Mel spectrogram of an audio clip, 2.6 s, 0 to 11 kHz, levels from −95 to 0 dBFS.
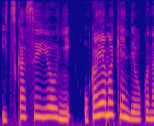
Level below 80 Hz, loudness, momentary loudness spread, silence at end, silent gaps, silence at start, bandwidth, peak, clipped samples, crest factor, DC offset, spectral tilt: -68 dBFS; -31 LUFS; 10 LU; 0 s; none; 0.05 s; 11 kHz; -18 dBFS; under 0.1%; 12 dB; under 0.1%; -6.5 dB/octave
